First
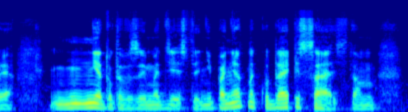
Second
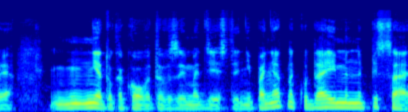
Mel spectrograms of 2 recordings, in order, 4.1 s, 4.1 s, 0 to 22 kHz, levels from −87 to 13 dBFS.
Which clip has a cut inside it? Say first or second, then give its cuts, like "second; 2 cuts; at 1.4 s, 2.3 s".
first; 2 cuts; at 1.2 s, 2.9 s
